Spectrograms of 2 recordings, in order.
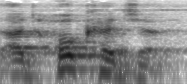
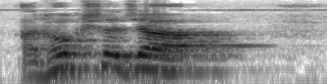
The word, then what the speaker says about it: Adhokshaja: One of his name is Adhokhaja. Adhokshaja, or Hokhaja, depending on which way you pronounce it, means A to Aha.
